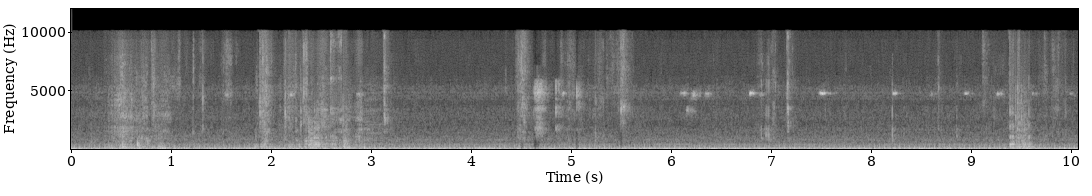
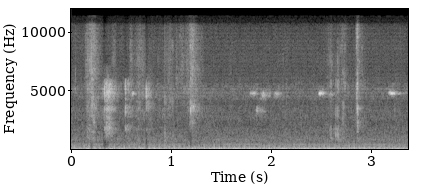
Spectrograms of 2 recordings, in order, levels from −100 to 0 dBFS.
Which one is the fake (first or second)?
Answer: second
